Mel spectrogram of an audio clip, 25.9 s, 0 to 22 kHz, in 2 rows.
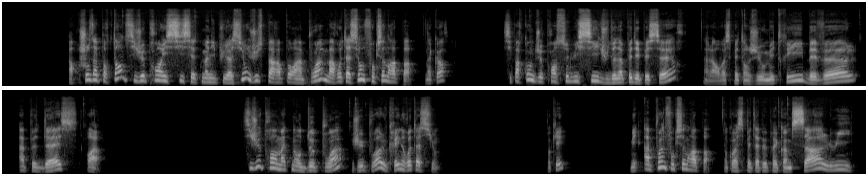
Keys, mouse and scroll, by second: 0.2 g, 2.8 click, 4.6 r, 7.8 click, 8.7 Tab, 11.1 click, 12.9-14.7 drag, 14.7 Tab, 15.2-15.7 scroll up 4, 15.7-18.2 scroll down 2, 18.2 shift+click, 19.7 r.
